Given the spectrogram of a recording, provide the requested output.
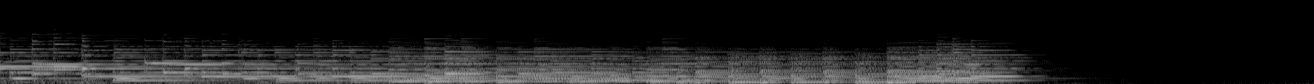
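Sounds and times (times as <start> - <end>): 
prelude in D major, andante serioso: 0.0 - 10.4.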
